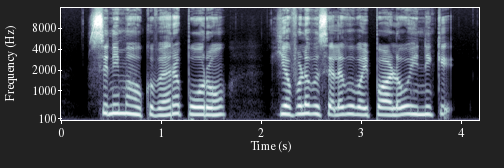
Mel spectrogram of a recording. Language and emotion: Tamil, fearful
